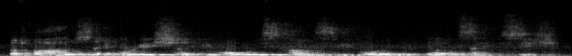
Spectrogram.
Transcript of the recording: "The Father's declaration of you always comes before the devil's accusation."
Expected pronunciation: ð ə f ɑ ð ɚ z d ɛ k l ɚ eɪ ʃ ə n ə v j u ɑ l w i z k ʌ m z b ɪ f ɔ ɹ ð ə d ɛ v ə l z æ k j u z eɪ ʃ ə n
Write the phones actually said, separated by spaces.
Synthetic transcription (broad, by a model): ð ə f ɑ ð ɚ z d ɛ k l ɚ eɪ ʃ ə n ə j ɑ l w i z k ʌ m z b ɪ f ɔ ɹ ð ə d ɛ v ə l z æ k j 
